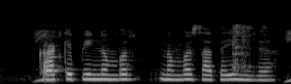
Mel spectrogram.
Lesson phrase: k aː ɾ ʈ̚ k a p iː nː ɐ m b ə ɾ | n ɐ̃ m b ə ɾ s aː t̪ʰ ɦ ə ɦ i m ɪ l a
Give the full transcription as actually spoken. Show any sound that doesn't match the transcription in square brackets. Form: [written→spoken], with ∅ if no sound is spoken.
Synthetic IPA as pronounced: k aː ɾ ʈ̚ k [a→e] p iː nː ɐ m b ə ɾ | n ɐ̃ m b ə ɾ s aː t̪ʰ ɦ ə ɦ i m ɪ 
